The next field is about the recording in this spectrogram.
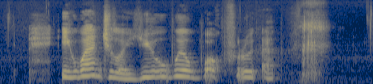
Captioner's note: sniffs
